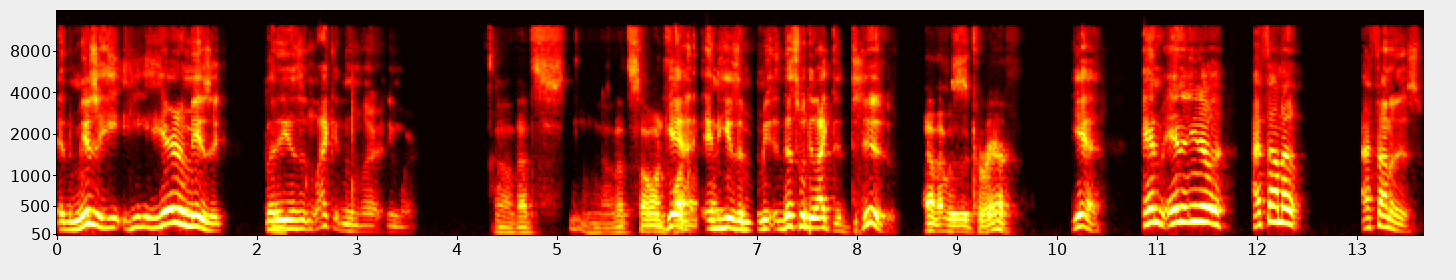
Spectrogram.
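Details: Adult man with aphasia after a stroke; aphasia.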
